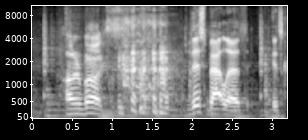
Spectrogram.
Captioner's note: laughter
